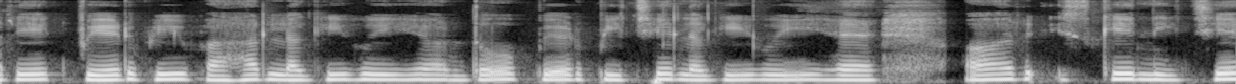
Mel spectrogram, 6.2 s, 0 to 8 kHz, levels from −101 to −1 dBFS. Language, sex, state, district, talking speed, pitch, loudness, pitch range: Hindi, female, Jharkhand, Ranchi, 165 wpm, 175 Hz, -15 LUFS, 170-185 Hz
